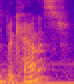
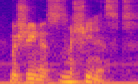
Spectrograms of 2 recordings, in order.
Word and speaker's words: Machinist: And this card is Mechanist? Machinist. Wow. Mechanist. I've heard it pronounced every way. Okay, well, they're wrong. It's wrong.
